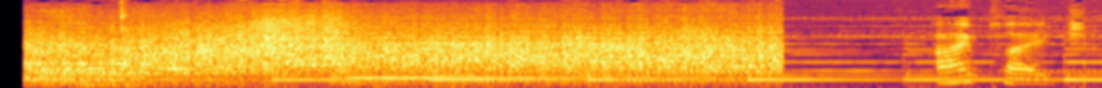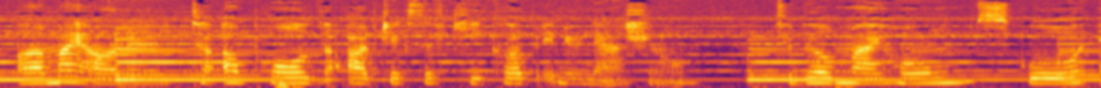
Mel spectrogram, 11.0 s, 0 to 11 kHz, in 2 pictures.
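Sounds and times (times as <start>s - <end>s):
background music notes: 0.2s - 11.0s.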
